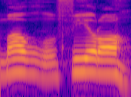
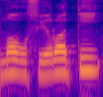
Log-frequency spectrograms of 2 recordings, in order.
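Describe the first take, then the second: First: The word ends with a soft 'h' sound. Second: The word ends with a 'ti' sound. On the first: The reading stops at this word. "जब वक्फ़ हो जाए तो गोलता को हम हा में कन्वर्ट कर देते हैं" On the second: The reading continues without stopping. "अगर वक्फ़ ना करें तो मग़फ़िरती"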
